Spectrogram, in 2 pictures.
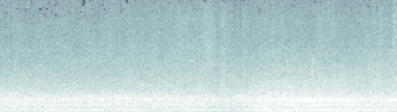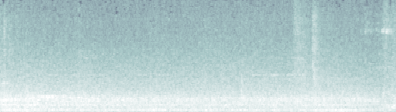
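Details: Quiet, steady broadband hiss and rumble like distant traffic fills the recording, swelling slightly midway, with no animal sounds.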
